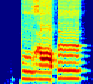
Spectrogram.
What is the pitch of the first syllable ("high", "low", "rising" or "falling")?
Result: low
